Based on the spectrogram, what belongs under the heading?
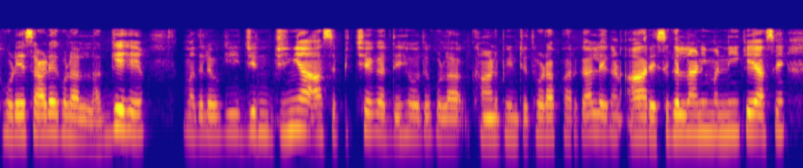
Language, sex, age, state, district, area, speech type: Dogri, female, 30-45, Jammu and Kashmir, Samba, rural, spontaneous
